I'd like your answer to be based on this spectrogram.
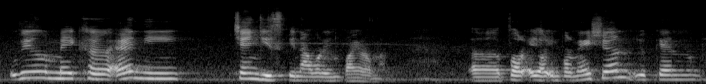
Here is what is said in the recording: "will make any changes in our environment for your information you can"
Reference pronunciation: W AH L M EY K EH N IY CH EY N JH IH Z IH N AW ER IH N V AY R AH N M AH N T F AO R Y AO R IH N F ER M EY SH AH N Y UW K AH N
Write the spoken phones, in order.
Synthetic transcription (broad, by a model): W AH L M EY K EH N IY CH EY N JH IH S IH N AW ER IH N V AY AH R M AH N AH F AO R Y AO R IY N F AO M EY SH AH N Y UW K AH N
